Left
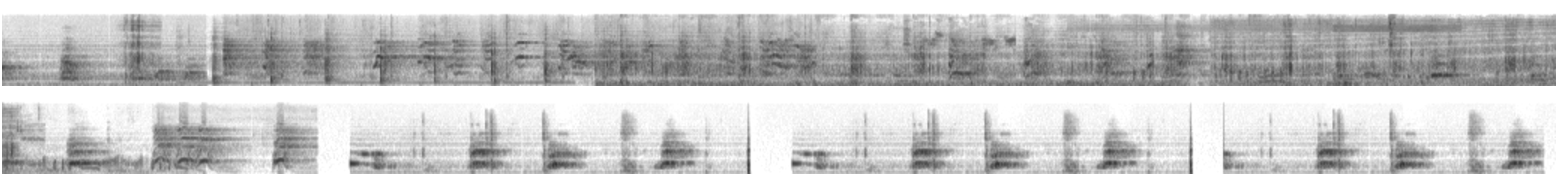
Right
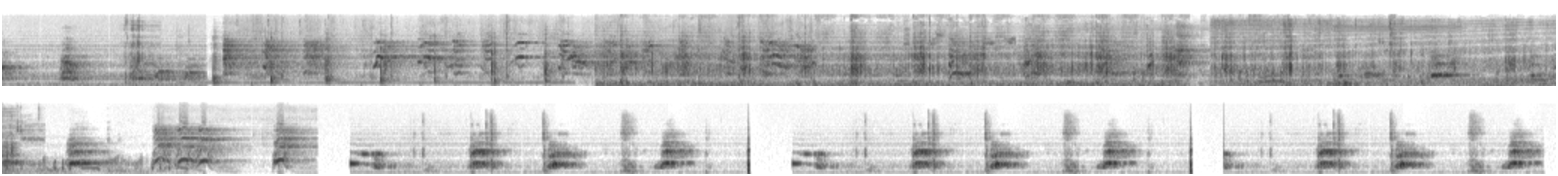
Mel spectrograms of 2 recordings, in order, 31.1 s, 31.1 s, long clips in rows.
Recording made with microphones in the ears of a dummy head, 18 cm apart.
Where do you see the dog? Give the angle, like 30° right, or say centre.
centre.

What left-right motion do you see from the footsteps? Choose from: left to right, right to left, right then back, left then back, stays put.
right then back.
